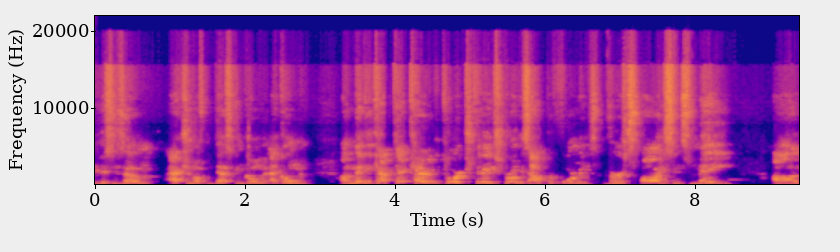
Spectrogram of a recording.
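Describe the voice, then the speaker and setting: A man's voice: high voice, a little mellow. Man from Long Island with cave echo. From Long Island, New York. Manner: blunt, profane, talks through fillers. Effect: cave-like echo, far from the mic. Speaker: trading stream host. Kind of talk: casual market commentary. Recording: cavernous echo, distant mic.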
